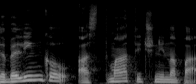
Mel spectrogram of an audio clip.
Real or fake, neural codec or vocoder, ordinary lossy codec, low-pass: real; none; none; none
